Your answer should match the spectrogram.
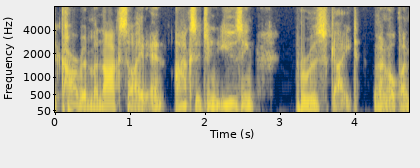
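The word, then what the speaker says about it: perovskite: reduce it to carbon monoxide and oxygen using perus guide I hope I'm saying that right I practiced it a couple times material made of crystalline mineral latticework so peruv skite and that's spelled p-e-r-o-v-s-k-i-t-e okay so perus guy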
